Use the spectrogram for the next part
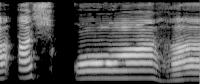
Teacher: क़ाफ मोटा पुर पढ़ेंगे, एक तो पुर पढ़ेंगे और जबान की जड़ से अदा होगा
